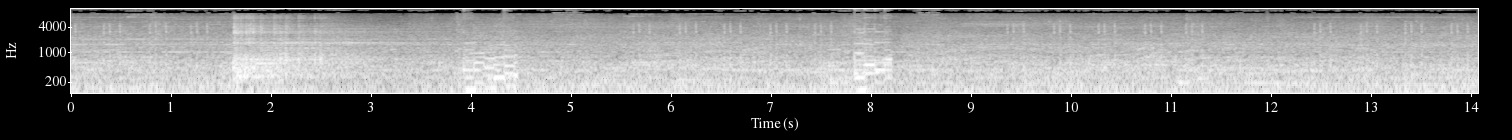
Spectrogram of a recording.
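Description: Lucky 88 video slot machine playing its spin and win sounds: short pitched chiming tunes about 2, 4 and 8 seconds in, the one near 8 seconds with a small line win, over a steady background din.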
